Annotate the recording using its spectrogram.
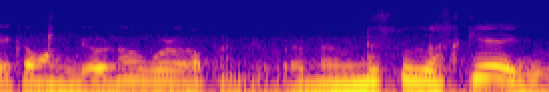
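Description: A man's voice talking in conversation, in short voiced phrases.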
